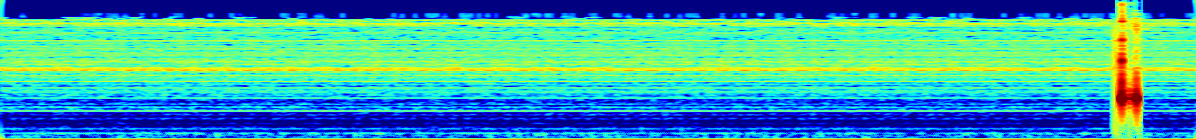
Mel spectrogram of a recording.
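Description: Steady electrical hum on a police radio audio feed, several steady tones at once between transmissions. A single short, sharp click with a beep in it comes near the end, like a radio keying up.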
